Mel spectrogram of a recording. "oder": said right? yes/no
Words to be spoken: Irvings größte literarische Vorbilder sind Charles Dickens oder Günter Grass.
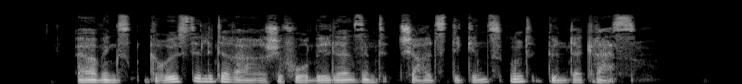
no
